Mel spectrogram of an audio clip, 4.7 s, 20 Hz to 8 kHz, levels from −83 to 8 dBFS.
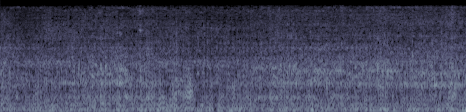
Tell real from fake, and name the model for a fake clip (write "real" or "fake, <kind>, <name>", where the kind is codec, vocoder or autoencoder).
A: fake, vocoder, HiFi-GAN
